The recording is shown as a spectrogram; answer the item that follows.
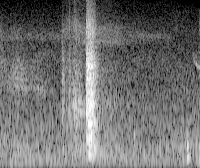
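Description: A single short, sharp click a little under a second in, over a faint background.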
